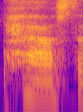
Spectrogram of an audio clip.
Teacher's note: также побольше аспирации звука p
